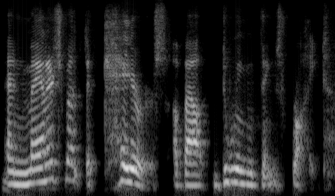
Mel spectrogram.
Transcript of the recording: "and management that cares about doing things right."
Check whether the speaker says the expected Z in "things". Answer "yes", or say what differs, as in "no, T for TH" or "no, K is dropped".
yes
